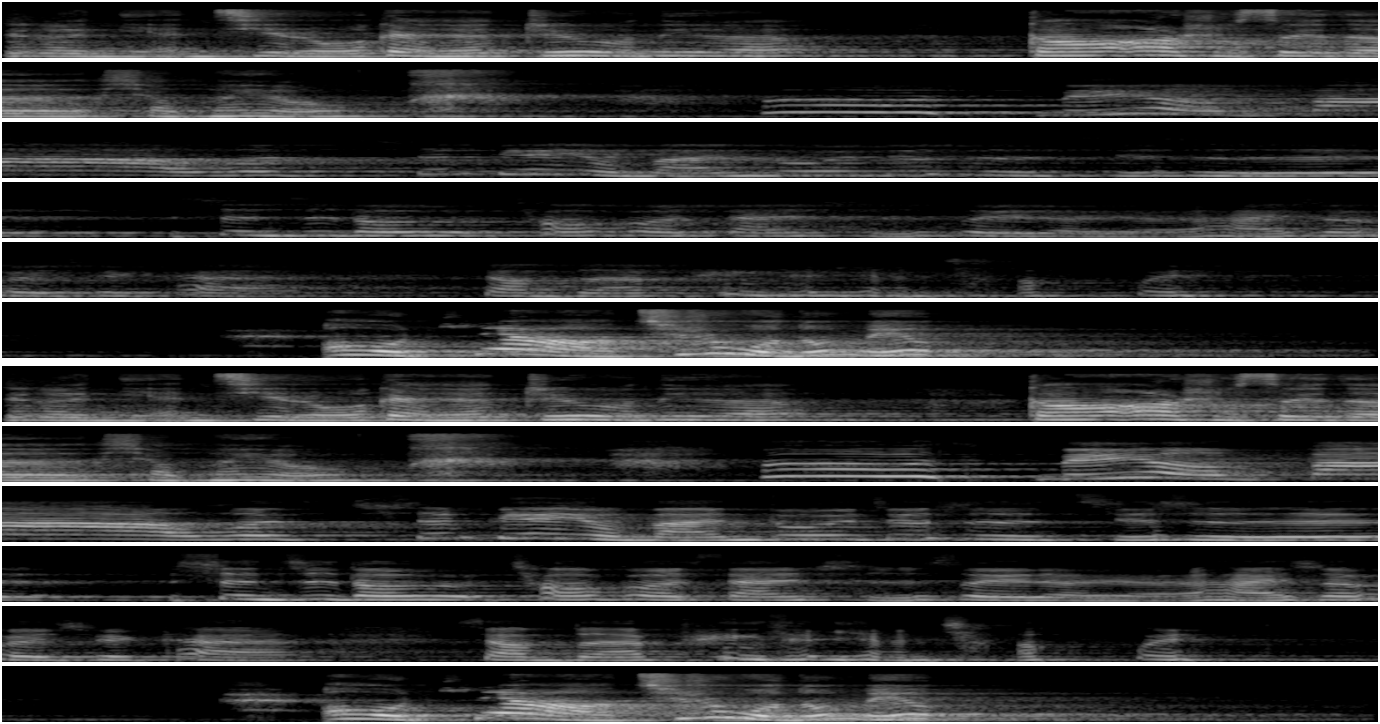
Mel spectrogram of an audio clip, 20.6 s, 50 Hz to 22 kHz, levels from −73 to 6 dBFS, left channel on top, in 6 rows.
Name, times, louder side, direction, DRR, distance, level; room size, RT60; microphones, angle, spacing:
voice 1, 0.0-2.1 2.6-4.7 18.0-19.5, equal, ahead, 8 dB, 0.3 m, -22 dB
voice 2, 5.0-16.8 17.7-18.0 19.3-19.5, right 6 dB, 75° right, 14 dB, 0.4 m, -30 dB
25.0 x 9.8 x 3.5 m, 2.6 s
head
